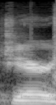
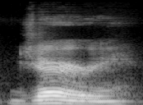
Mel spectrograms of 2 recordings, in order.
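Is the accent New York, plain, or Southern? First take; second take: plain; Southern. First: It is said in his own plain accent. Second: It is said with a slurred Southern accent.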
